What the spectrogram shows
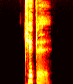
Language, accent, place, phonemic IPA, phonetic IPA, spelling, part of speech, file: German, Germany, Berlin, /ˈkɪtəl/, [ˈkɪtl̩], Kittel, noun, De-Kittel.ogg
- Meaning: overall, smock; white coat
